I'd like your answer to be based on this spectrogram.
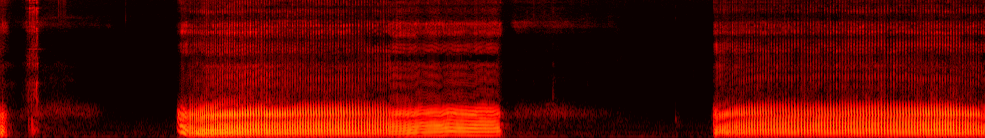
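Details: Sleeping pug/French bulldog mix (frug) snoring: loud, long, rumbling snores lasting several seconds each, with quiet snuffly breaths between.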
